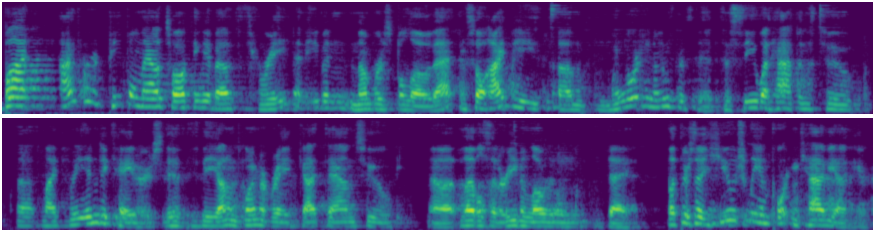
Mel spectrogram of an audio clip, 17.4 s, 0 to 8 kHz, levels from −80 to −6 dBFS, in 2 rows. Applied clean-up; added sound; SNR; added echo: neural mask model DeepFilterNet 3.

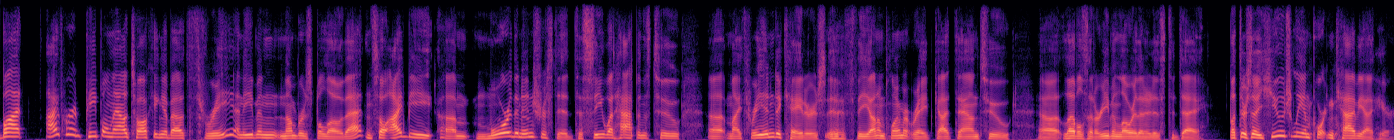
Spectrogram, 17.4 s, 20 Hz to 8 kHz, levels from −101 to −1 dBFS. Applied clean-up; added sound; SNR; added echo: none; none; none; none.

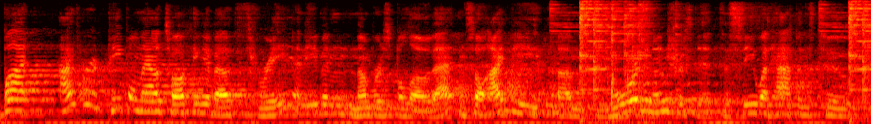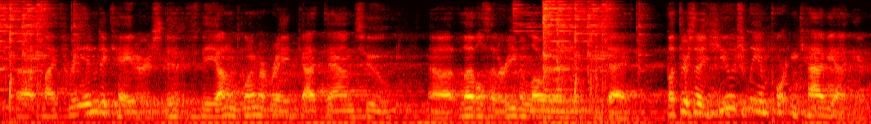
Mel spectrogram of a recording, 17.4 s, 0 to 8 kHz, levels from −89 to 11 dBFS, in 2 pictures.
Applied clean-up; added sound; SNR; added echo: none; Cutlery, silverware; 5 dB; reverberation time 2.7 s.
